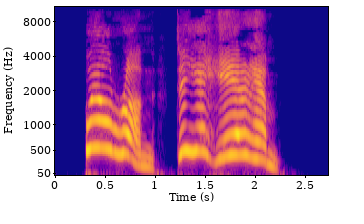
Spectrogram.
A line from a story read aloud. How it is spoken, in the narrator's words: she exclaimed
